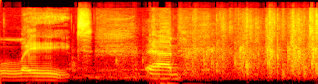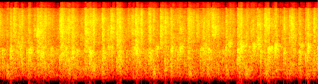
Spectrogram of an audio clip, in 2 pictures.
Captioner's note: applause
